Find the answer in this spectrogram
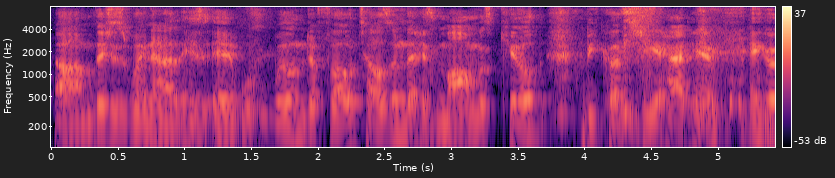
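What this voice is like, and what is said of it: Usual voice. Nothing is said of it.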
